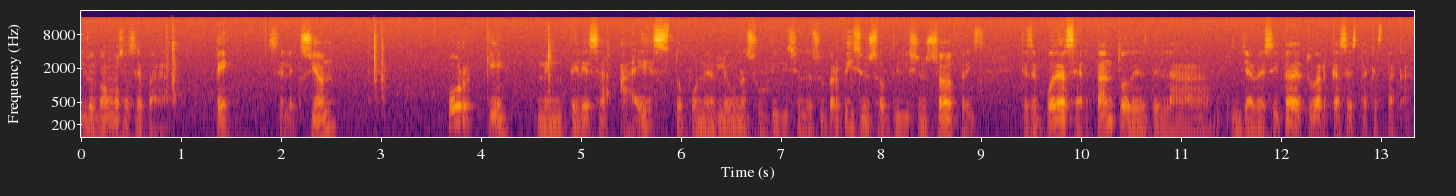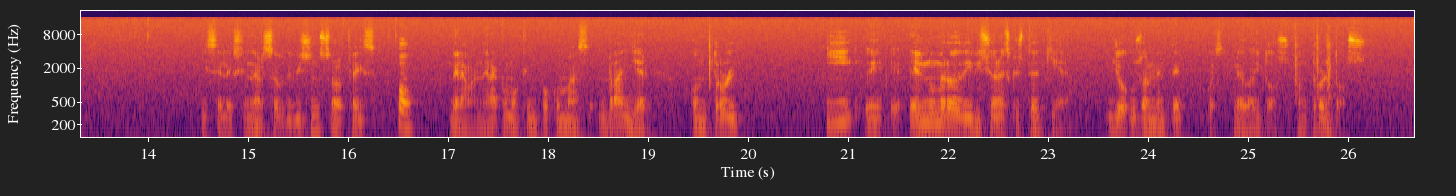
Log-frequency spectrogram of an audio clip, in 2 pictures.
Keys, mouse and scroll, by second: 0.8 p, 1.5 click, 2.9 Tab, 3.4 right click, 4.8 shift+middle click, 5.7-6.7 middle drag, 13.8 click, 16.4 click, 25.6 ctrl+2.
